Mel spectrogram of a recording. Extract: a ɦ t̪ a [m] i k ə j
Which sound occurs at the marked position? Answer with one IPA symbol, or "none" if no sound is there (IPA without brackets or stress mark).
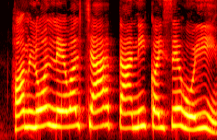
n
